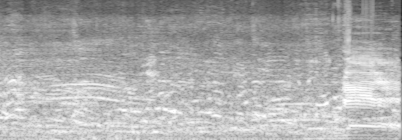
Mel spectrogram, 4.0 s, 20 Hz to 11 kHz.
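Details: Sahiwal bull calves at a cattle market in Chattogram, Bangladesh, on 11 January 2025, where farmers buy young bulls; low, rough mooing rises through a steady murmur of market chatter and voices.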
